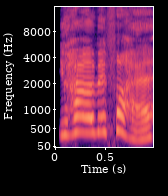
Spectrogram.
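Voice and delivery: high, laughing British accent attempt. Teen retries the British accent insult on his sister. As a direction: ham up a British put-down, giggling through it. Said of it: "Do it again, [name]".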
